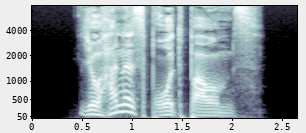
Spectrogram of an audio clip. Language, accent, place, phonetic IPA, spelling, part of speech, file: German, Germany, Berlin, [joˈhanɪsbʁoːtˌbaʊ̯ms], Johannisbrotbaums, noun, De-Johannisbrotbaums.ogg
- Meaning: genitive singular of Johannisbrotbaum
